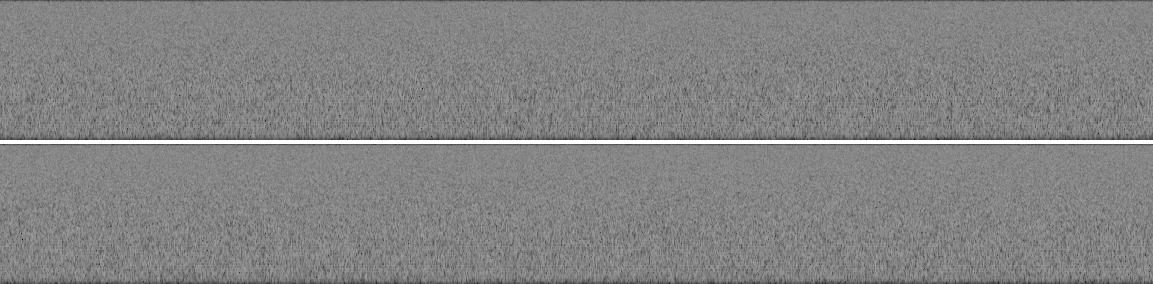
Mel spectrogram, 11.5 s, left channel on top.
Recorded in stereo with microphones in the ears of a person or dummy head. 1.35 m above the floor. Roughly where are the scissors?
I don't hear scissors.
